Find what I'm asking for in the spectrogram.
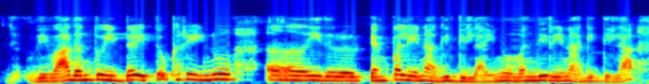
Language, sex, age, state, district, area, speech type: Kannada, female, 60+, Karnataka, Dharwad, rural, spontaneous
